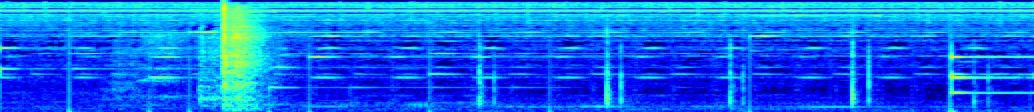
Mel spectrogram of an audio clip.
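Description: Sparse experimental electronic soundtrack of scattered clicks, knocks and short high pitched blips, with one loud burst of noise about a second and a half in and a low steady hum underneath through the middle.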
